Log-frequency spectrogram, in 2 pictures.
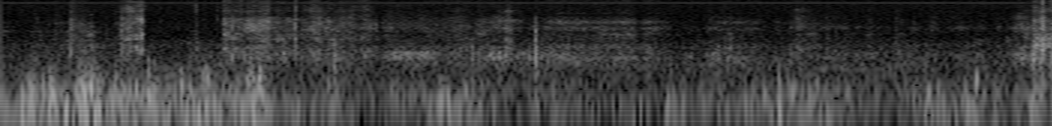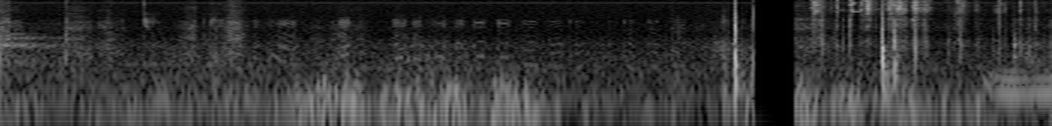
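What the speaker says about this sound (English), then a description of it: "Got my keys to start her up." Keys jangling while someone gets ready to start a snowblower, scattered metallic clinks and rattles, near and intermittent, with voices and handling noises in between.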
